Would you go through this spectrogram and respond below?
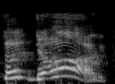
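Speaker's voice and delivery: high, eager exclamation; excited. Retold or imitated. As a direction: point at the dog in amazement. Retelling his own excited reaction.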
